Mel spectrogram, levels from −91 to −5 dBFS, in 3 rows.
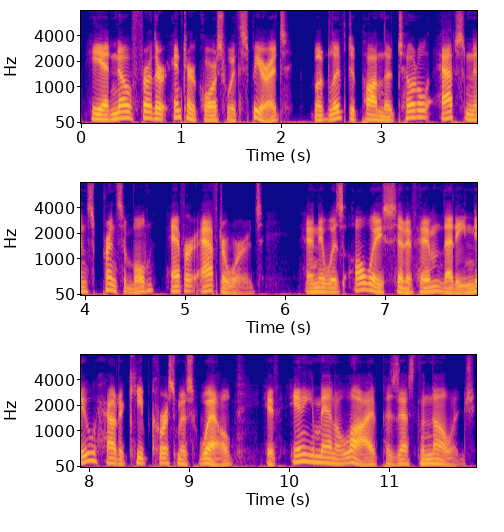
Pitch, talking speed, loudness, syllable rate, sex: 125 Hz, 190 wpm, -20 LUFS, 6.0 syllables/s, male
